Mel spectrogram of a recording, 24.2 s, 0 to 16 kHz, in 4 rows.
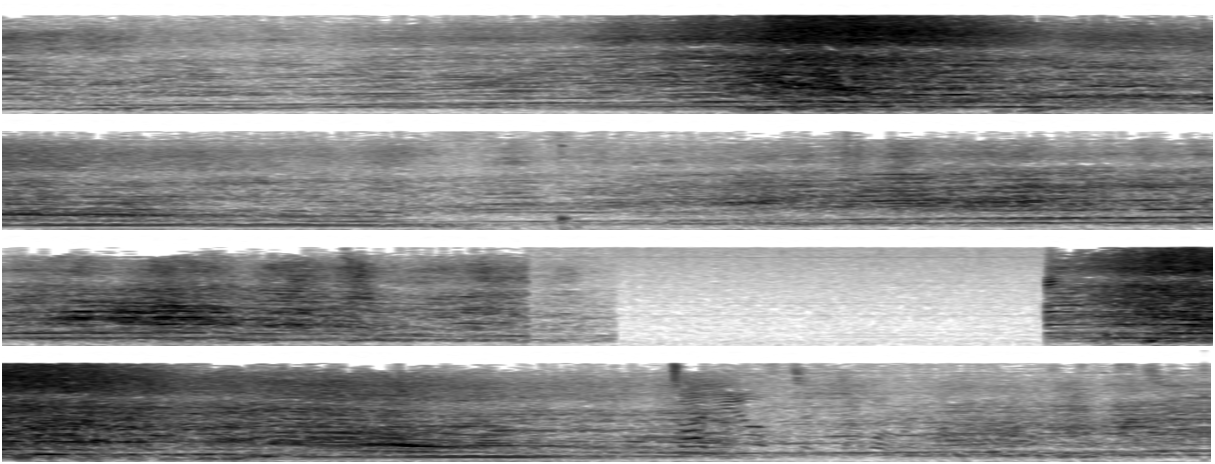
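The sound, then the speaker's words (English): The engine of the 34 car, driven by Daryl Horwath, revs and roars loudly as it heads back out onto the speedway track for qualifying, its pitch rising and falling as it accelerates past, briefly dropping out for a couple of seconds before roaring back. “Looks like 34 car heading back out onto the track.”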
